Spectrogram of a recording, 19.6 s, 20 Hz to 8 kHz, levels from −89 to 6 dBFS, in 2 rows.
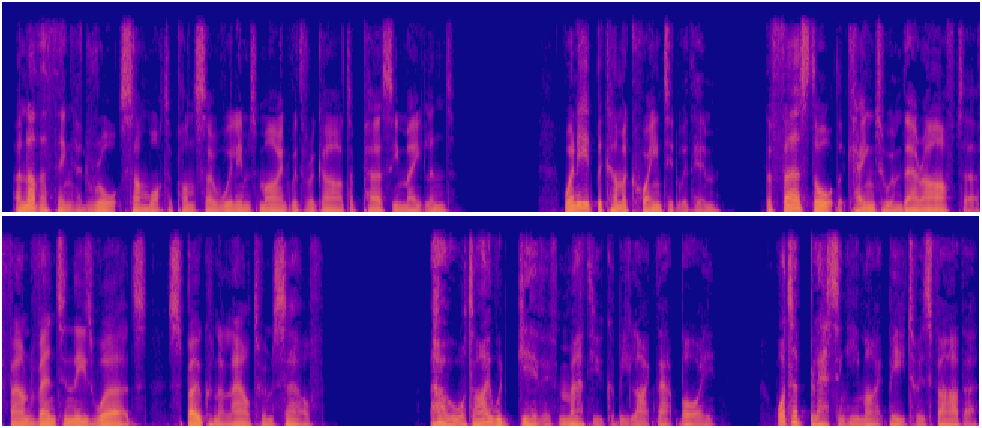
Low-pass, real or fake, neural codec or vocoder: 7.2 kHz; real; none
